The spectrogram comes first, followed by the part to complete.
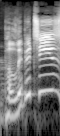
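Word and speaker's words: Polybotes: Just travel safely and watch out for polyboats or polybites? Polybites is how they say it later on.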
